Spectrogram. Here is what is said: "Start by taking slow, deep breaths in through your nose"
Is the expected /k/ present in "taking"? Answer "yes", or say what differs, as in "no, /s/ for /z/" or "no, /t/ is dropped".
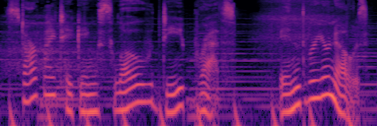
yes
